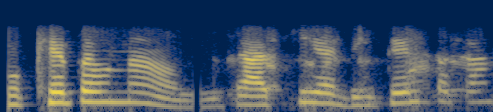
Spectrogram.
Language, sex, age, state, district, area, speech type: Sindhi, female, 45-60, Gujarat, Kutch, rural, conversation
